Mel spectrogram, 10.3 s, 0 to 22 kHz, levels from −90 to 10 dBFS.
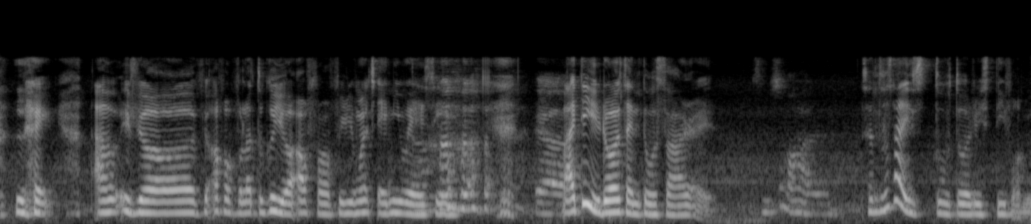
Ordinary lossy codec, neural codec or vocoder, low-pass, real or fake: none; none; none; real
